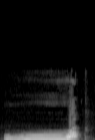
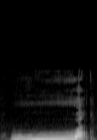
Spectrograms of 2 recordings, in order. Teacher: notice how my lips are coming forward and my tongue moves back in my mouth, and I push out the R sound. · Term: American R sound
